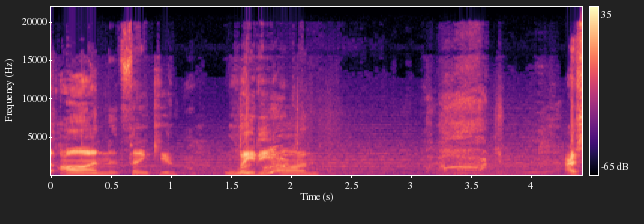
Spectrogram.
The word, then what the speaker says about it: Ann: Her name is Anne. Anne Shepard. Hey, the same name as the Persona 5 character. Nice. This actually coincides better than I thought. Actually, it's pronounced On.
